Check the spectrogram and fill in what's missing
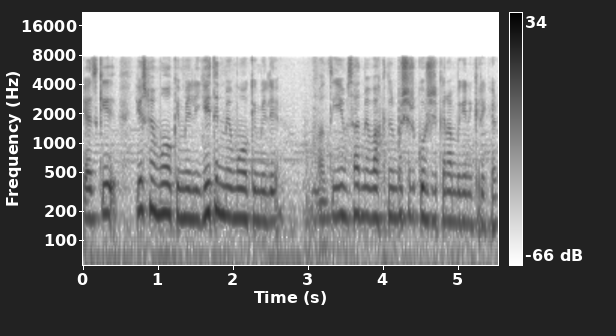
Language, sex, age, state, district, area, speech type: Kashmiri, male, 18-30, Jammu and Kashmir, Srinagar, rural, spontaneous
